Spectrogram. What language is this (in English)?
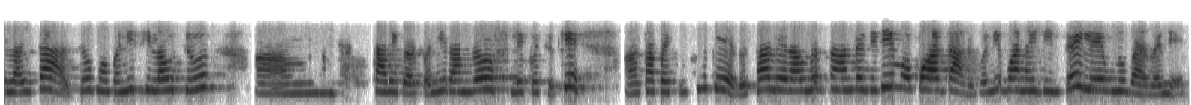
Nepali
